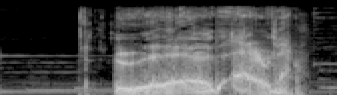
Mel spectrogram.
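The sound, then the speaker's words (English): Someone loudly imitates their own snoring with their voice, a rasping, grunting rumble in two drawn-out pulses lasting about a second, with quiet before and after. “That's how I snore.”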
